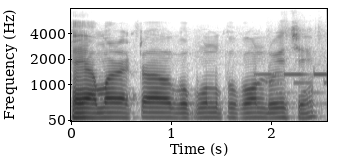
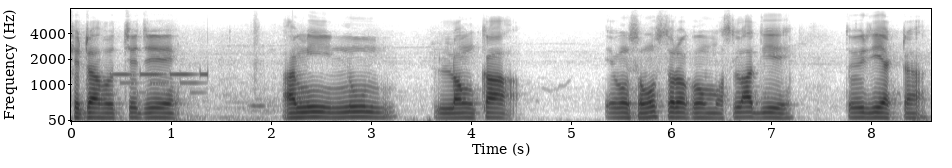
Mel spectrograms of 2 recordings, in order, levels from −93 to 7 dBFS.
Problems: background sounds at intervals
